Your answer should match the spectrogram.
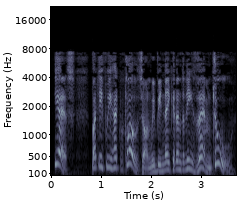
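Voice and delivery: high-pitched, reasonable objection; lightly voiced constable pointing out the obvious; Sally, logical constable. A narrator's reading.

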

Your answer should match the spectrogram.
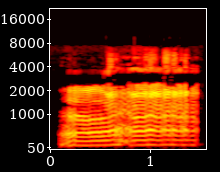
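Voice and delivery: imitated long, wavering bleat; drawn-out sheep's baa. A narrator's reading. Sheep being sheared answers.

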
